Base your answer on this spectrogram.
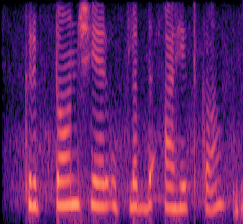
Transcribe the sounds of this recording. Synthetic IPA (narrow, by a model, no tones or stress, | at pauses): kɾip̚ʈɔnɕejəɾupləb̚d̪ʱaɦet̪ka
